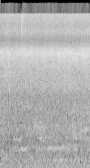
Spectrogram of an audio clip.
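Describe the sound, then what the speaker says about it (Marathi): Rain pours down in a steady, dense hiss, loud and unbroken across the whole moment, with faint hints of speech under the downpour. "हे बघा परत एकदा आलाय पाऊस."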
